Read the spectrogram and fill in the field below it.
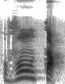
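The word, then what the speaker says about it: vont-ils: On prononce vonta.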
